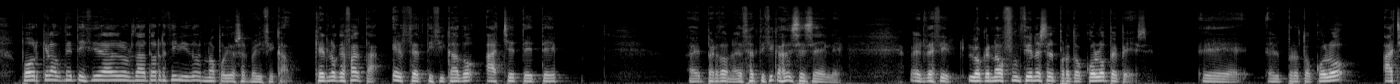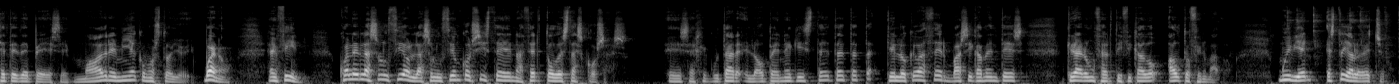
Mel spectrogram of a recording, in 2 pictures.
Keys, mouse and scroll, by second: 4.9 click, 8.2 scroll down 1, 17.2 scroll down 1, 18.6-20.4 drag, 21.0 click, 21.3 click, 25.7-26.9 drag, 26.7-27.9 typing.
